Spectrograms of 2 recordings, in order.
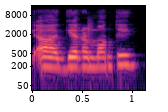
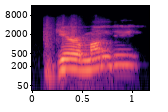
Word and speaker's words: Giramonte: It's actually pronounced Giramonte. Giramundi? Giramonte. Giramundi.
